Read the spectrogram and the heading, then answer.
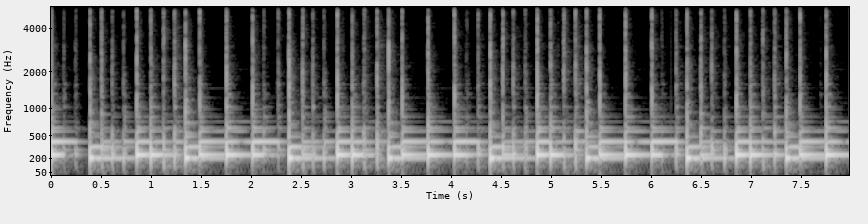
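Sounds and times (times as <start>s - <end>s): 
hand drum: 0.0s - 7.9s.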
